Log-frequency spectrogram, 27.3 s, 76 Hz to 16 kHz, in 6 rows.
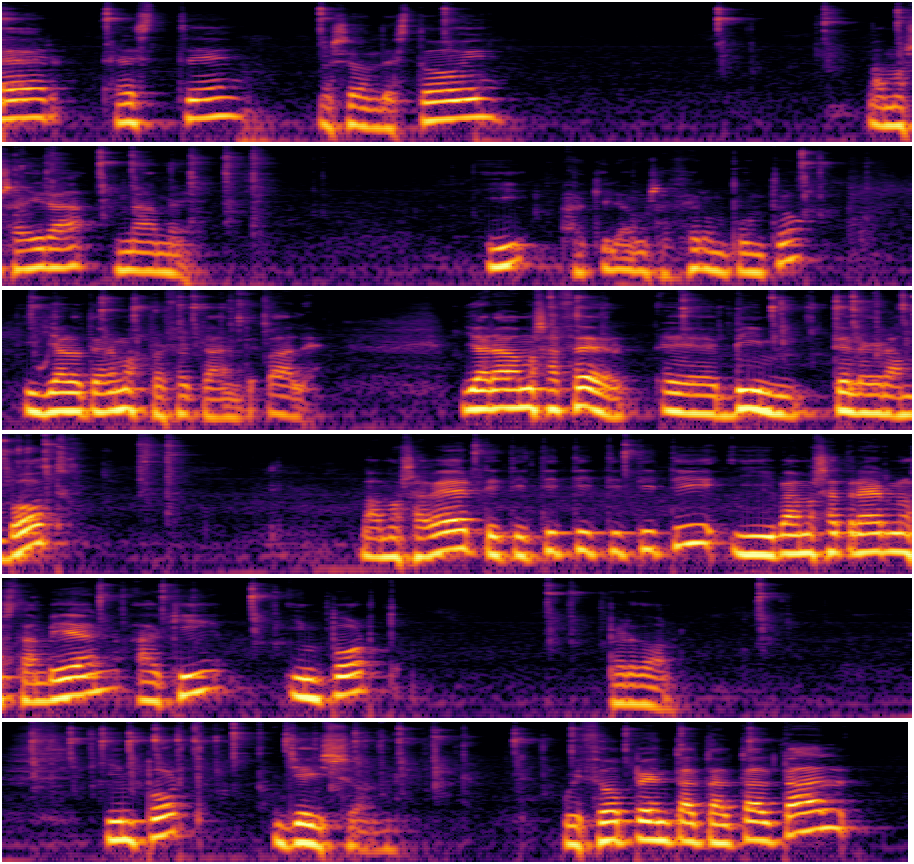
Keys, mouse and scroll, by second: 0.0-0.5 typing, 1.6-2.1 typing, 3.6-5.7 typing, 8.5 typing, 9.2 Escape, 9.7-10.2 typing, 11.6-14.1 typing, 14.3 Return, 16.0 typing, 17.4-20.0 typing, 21.1 Escape, 22.0-26.8 typing.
